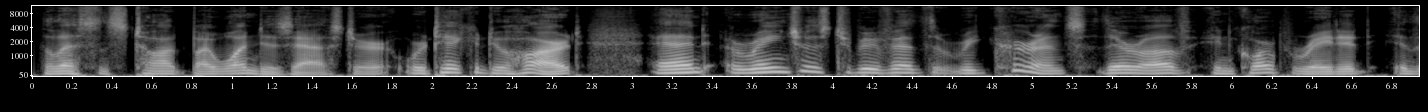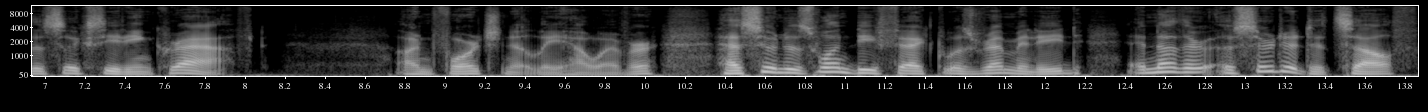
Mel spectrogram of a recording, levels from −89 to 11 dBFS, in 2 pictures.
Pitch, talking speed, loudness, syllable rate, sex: 140 Hz, 145 wpm, -21 LUFS, 5.9 syllables/s, male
